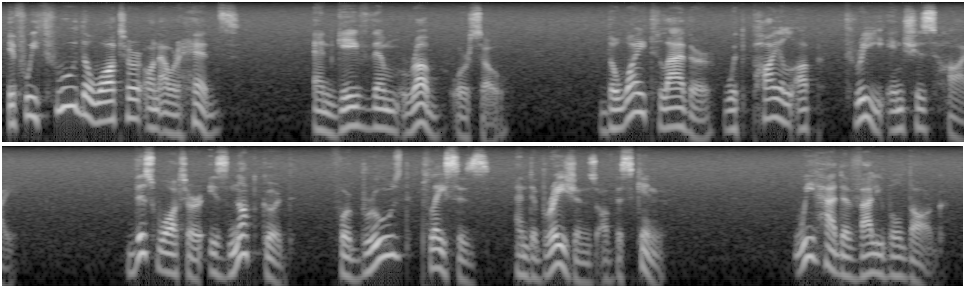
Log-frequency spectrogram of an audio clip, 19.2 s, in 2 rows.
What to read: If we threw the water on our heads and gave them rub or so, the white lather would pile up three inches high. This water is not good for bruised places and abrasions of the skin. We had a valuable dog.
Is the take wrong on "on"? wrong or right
right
